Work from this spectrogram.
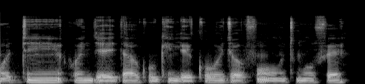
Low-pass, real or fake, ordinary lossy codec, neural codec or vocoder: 9.9 kHz; real; none; none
